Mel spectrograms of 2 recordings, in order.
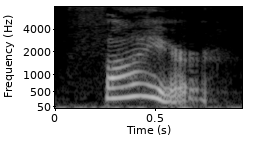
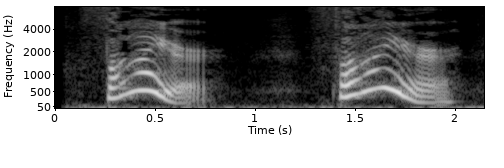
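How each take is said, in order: First: Said in the usual way. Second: Excited shout. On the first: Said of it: "It was the word". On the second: A narrator's reading. Cub finds his new name.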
